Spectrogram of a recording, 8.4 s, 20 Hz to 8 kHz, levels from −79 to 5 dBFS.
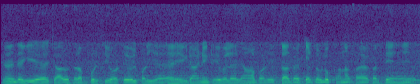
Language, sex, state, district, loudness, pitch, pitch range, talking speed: Hindi, male, Uttar Pradesh, Budaun, -32 LUFS, 120 Hz, 115-120 Hz, 185 wpm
